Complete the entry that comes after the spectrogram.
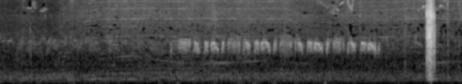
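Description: A bird's rapid chattering call, about ten quick notes a second for nearly three seconds. Near the end comes a single sharp click, the loudest sound.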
